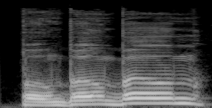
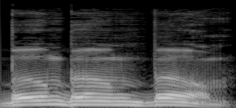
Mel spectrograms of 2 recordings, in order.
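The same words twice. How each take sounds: First: The voice lilts up at the end. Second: The voice stays level at the end.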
